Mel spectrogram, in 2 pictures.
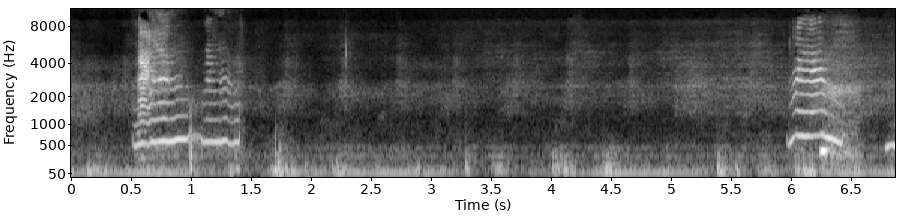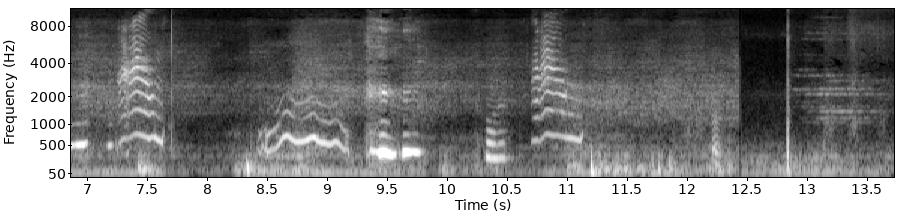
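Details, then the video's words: Angry cat making a series of strained, wavering meows and short yowls in irregular bursts, with bumps, rustling and a loud snort-like thud between calls in a small room. "So Angry Cat/Cute Angry Kitten/Cute Kitten"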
